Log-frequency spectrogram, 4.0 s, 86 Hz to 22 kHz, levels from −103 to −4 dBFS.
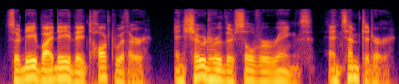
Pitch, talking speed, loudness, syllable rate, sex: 105 Hz, 255 wpm, -19 LUFS, 5.9 syllables/s, male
